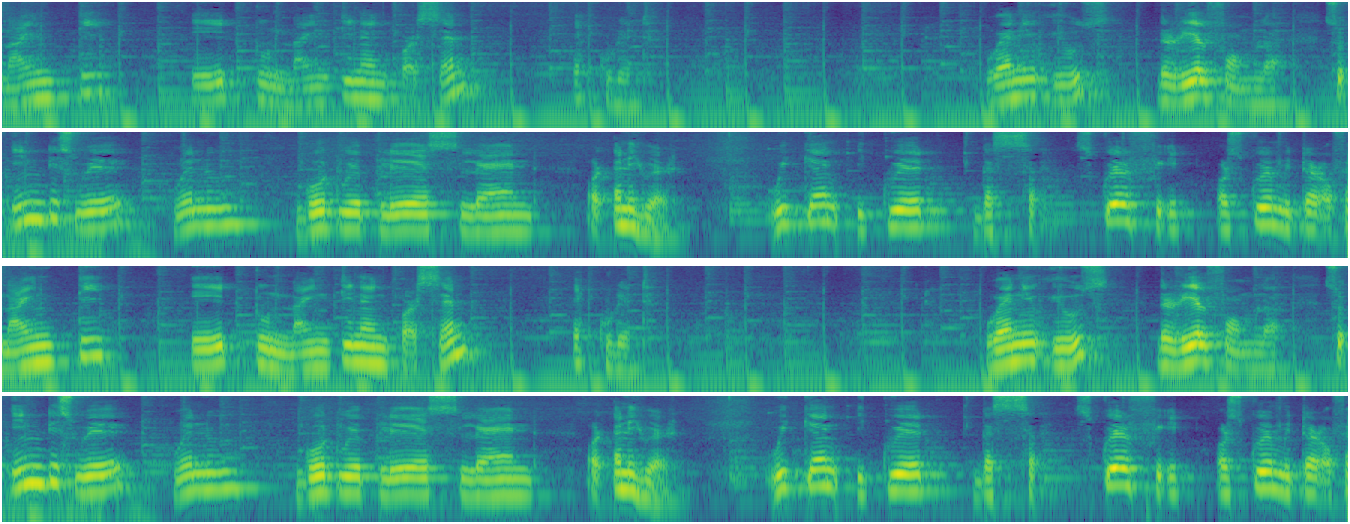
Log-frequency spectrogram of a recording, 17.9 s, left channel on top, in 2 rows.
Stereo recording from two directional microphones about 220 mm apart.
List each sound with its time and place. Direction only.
0.0 s speech: 50° right (ahead or behind)
6.6 s speech: 45° right (ahead or behind)
7.7 s speech: 25° right (ahead or behind)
